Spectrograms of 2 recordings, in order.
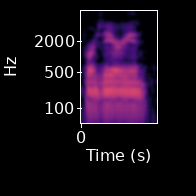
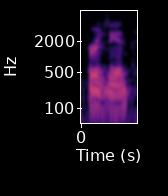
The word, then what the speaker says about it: Parisian: But I think he's got a good chance against Josh Parzarian. Parisian. I always forget how to pronounce it. Yeah, I'm pretty sure it's Parisian.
